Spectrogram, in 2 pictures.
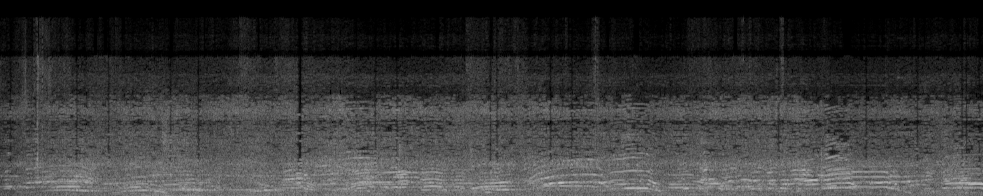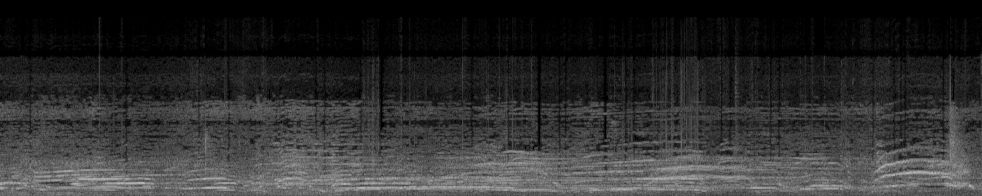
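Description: A large crowd shouts and calls out together during a flood in Hat Yai, Thailand. Loud, continuous overlapping voices and cheering-like yells fill the scene without a break.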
